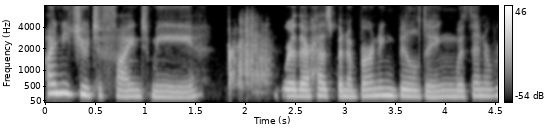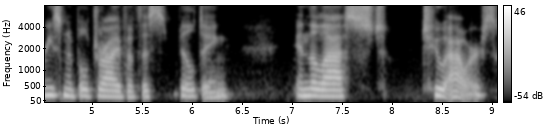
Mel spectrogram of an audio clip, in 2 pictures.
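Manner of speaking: hushed, low, quiet voice. Asking in character for a search so another person can't hear: keeping voice low. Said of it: "keep my voice low enough that he can't hear me".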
